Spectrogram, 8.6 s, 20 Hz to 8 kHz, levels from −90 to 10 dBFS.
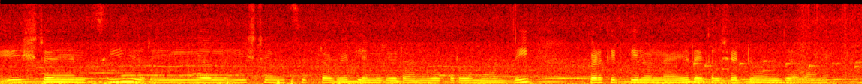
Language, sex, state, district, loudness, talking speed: Telugu, female, Andhra Pradesh, Sri Satya Sai, -17 LUFS, 110 wpm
